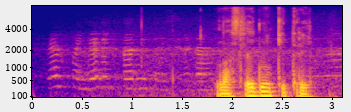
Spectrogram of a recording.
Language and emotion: Russian, neutral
